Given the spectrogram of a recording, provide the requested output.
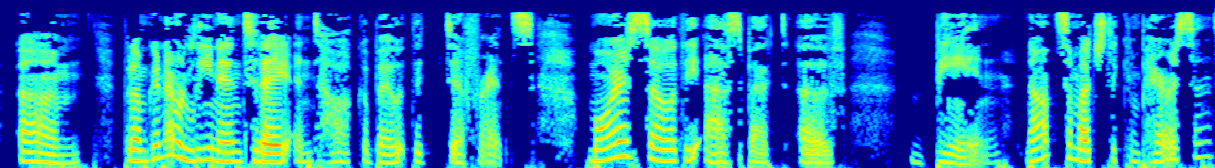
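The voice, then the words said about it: Husky, low-energy voice. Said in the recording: “my voice is still husky, my energy is still low”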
